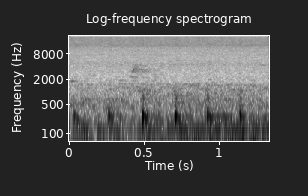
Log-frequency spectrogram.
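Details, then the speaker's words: Six quick, evenly spaced soft taps of firm-finger percussion over the abdomen, demonstrated in teaching, with low room hum. The percussion note changes depending on whether it is over solid or air-filled areas; abdominal percussion sounds. "a little different here. Those sound those sounds change based on uh whether we're over like a solid"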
